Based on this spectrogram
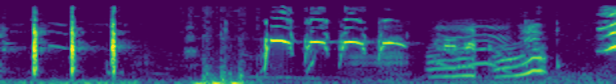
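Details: Three sharp clicks, then a string of nasal honking squawks and warbling twisted notes from green parrots.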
